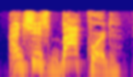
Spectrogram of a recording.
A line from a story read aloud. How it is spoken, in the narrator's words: Calvin bellowed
